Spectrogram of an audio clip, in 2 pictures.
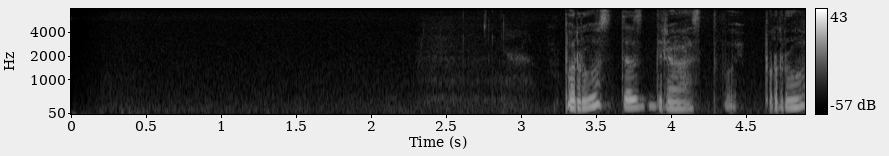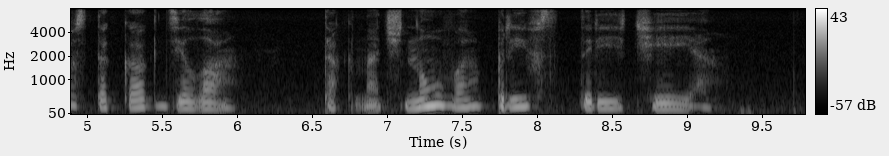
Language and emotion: Russian, neutral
